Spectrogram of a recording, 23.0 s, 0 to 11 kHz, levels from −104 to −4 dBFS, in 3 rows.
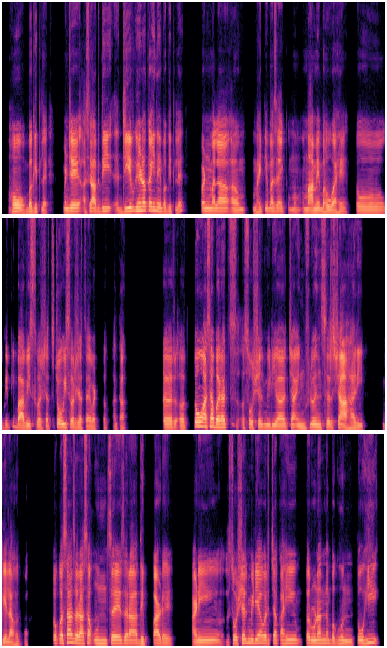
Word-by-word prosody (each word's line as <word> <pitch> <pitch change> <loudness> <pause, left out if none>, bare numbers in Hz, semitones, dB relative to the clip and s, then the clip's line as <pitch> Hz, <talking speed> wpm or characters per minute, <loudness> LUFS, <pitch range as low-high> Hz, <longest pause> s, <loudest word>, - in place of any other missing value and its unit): हो. 180 -7 +3
बघितलंय, 155 +2 -2 0.3
म्हणजे 170 +3 +4
असं 180 - -3
अगदी 165 +5 +2 0.3
जीव 180 +4 +6
घेणं 205 +1 +5
काही 210 -1 +5
नाही 195 -3 +1
बघितलंय. 150 +2 -5 0.4
पण 160 +1 +1
मला 165 +1 +3
अं, 145 -2 -2 0.2
माहिती 145 +2 -5
आहे 160 - -4
माझा 160 0 -1
एक 150 -1 -3
अं, 140 0 -10
मामेभाऊ 150 0 +2
आहे. 140 +3 -3
तो 145 0 -4
किती 165 +7 -10
22 150 +2 +1
वर्षाचा, 140 -1 -6
24 175 -2 0
वर्षाचा 145 -3 -3
आहे 135 - -2
वाटतं 120 +4 -9
आता. 115 -2 -8 0.8
तर 160 0 +2
अ, 140 - -1 0.2
तो 220 +1 +7
असा 215 0 +6
बराच 185 -2 +3 0.3
सोशल 165 +1 -2
मीडियाच्या 150 0 0
इन्फ्लुअन्सर्सच्या 155 +2 0
आहारी 140 +1 +2 0.5
गेला 135 -2 +2
होता. 130 -2 -10 0.5
तो 180 - -1
कसा 210 +2 +4
जरा 195 -4 +4
असा 175 +3 +2
उंच 165 0 -2
आहे, 175 -1 +5
जरा 160 -1 +2
धिप्पाड 155 +1 +1
आहे 150 0 -4 0.5
आणि 160 +2 +1 0.3
सोशल 180 +3 0
मीडियावरच्या 195 -2 0
काही 180 +1 -1 0.2
तरुणांना 175 +2 +1
बघून 155 -2 -3
तोही 180 +5 -1
160 Hz, 145 wpm, -24 LUFS, 145-175 Hz, 0.8 s, तो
